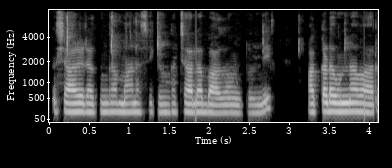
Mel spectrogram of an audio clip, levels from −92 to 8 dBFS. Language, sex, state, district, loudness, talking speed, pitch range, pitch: Telugu, female, Telangana, Karimnagar, -20 LUFS, 115 wpm, 180-190 Hz, 185 Hz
